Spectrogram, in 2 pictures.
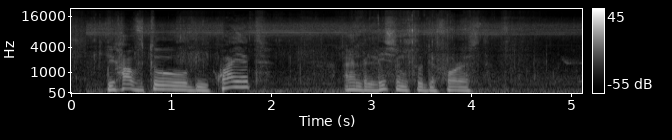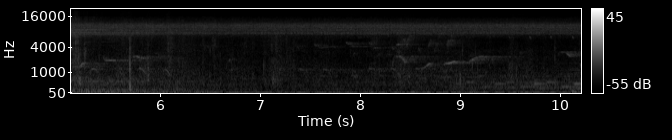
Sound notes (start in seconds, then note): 6.1 birds chirping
